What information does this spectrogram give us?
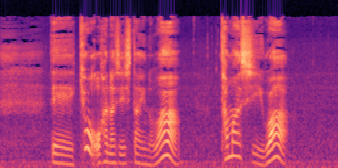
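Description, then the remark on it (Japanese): A low, steady droning rumble fills the inside of a car where someone is recording, running continuously and quietly beneath a person speaking. “え本日もですね、ちょっと車内で録音させていただいているので、ちょっと後ろでボーっというね、音が聞こえておりますが、お聞き苦しくて申し訳ありませんが、ご了承いただければ嬉しいです。”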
